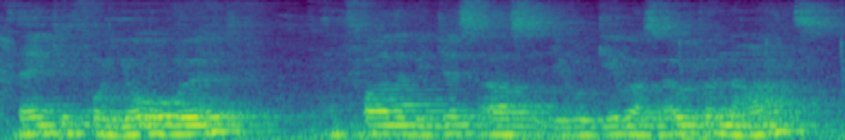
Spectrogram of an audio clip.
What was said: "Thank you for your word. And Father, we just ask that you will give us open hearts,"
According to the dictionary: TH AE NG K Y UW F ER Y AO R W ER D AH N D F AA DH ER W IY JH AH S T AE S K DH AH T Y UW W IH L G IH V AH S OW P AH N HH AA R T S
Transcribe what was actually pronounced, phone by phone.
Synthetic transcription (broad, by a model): TH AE NG K Y UW F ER Y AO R W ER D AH F AA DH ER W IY JH AH S T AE S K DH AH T Y UW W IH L G IH V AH S OW P AH N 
